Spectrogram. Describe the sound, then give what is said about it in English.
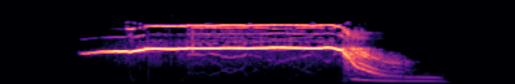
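An imitated bull call, made as an elongated cow call: a long, steady, high whistling tone that holds for nearly two seconds, then drops abruptly into a lower, fading grunt. It is loud and alone, with no talking. “So now elongate that, and then you have a bull sound.”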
